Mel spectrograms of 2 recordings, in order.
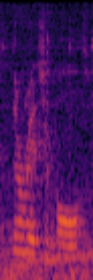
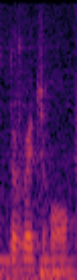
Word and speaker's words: dirigible: So like, there's the, there's Reinstage's house, there's Forbidden Temple, there's Dirigibold. Dirigibold. That's why? You said Dirigibold. Oh, okay. There's no bold, it's Dirigible.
